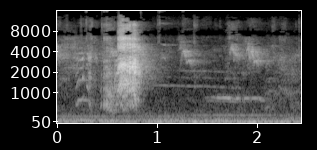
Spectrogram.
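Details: Chestnut-fronted macaw recorded in Germany: a single short, loud, grating squawk near the start, followed by quieter thin whistles and faint high twittering in the background.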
